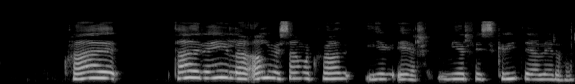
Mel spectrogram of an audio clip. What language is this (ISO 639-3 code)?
isl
